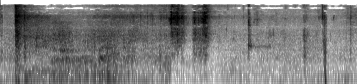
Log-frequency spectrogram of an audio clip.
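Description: A single loud shotgun blast fired at a bottle, which is hit: a sharp, booming crack that rings out and fades, followed by a few short, fainter clicks and knocks. No one speaks.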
